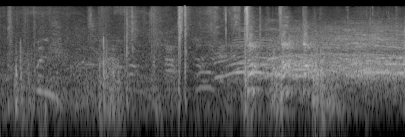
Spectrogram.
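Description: Sharp smacks of kicks and punches landing in a kickboxing exchange, then, about halfway through, the arena crowd bursts into loud cheering and shouting as both fighters go down to the canvas.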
